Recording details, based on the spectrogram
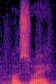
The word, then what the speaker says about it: Josue: Pronounced Josue, LOLs. – Thank you, Josue.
